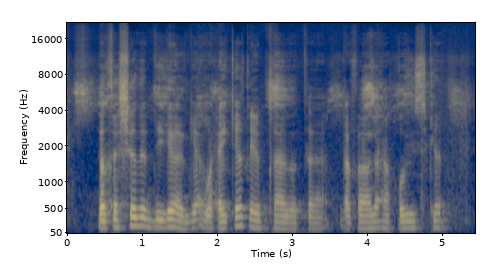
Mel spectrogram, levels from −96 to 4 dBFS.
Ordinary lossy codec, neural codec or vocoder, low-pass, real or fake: none; codec, 44.1 kHz, 3.4 kbps, Pupu-Codec; none; fake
